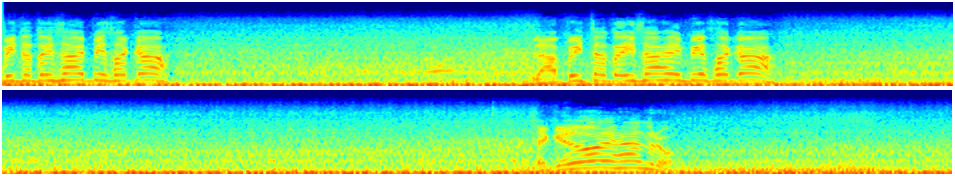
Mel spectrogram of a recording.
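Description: An all-terrain vehicle engine idles with a low rumble.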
